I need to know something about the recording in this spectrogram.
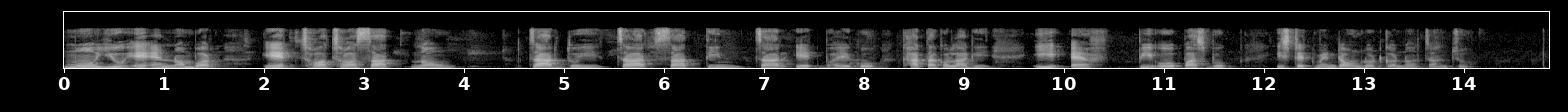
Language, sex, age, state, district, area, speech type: Nepali, female, 45-60, West Bengal, Kalimpong, rural, read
